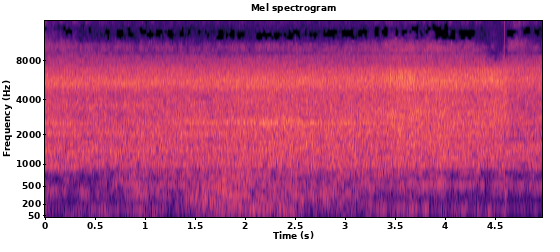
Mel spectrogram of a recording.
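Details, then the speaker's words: 2017 Nissan Almera after replacing the seized AC compressor that made noise when AC switched on; even steady airflow roar, no rattle, squeal or cycling noise. Cooling is restored to normal. "Yan, umikot na ulit yan. Ibig sabihin napakalamig na ang ating system."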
